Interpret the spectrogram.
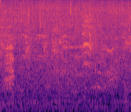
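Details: Courting macaw pairs perched at Iguazú Falls give harsh, raspy squawks, two bursts about a second and a half apart, over a steady hiss of background noise.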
